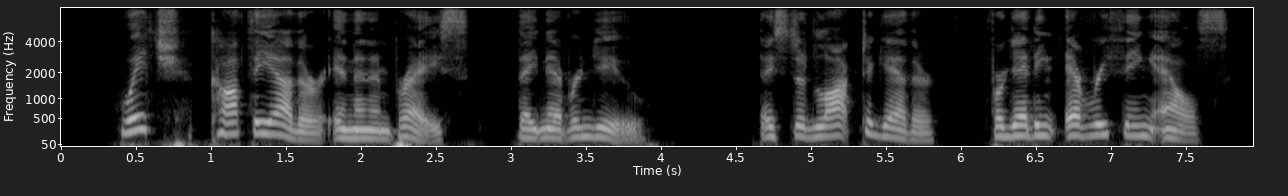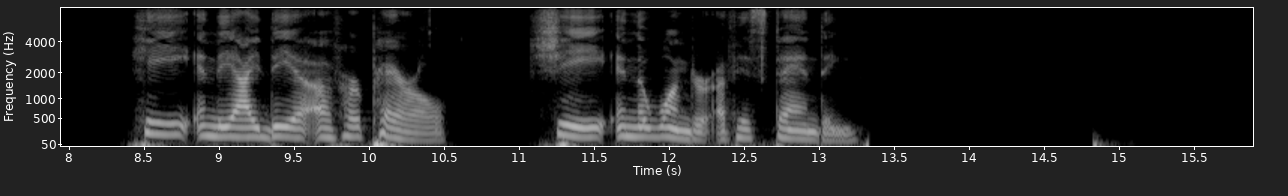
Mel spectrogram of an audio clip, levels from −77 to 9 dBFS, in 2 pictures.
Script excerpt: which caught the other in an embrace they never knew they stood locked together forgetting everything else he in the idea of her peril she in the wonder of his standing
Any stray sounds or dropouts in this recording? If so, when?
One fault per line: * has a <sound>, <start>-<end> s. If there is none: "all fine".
all fine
